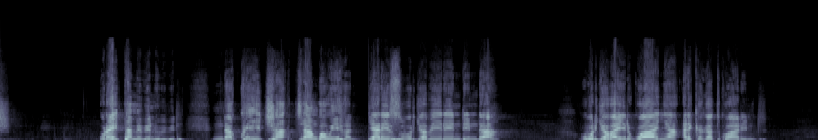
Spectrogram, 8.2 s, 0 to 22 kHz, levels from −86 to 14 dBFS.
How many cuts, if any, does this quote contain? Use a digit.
1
